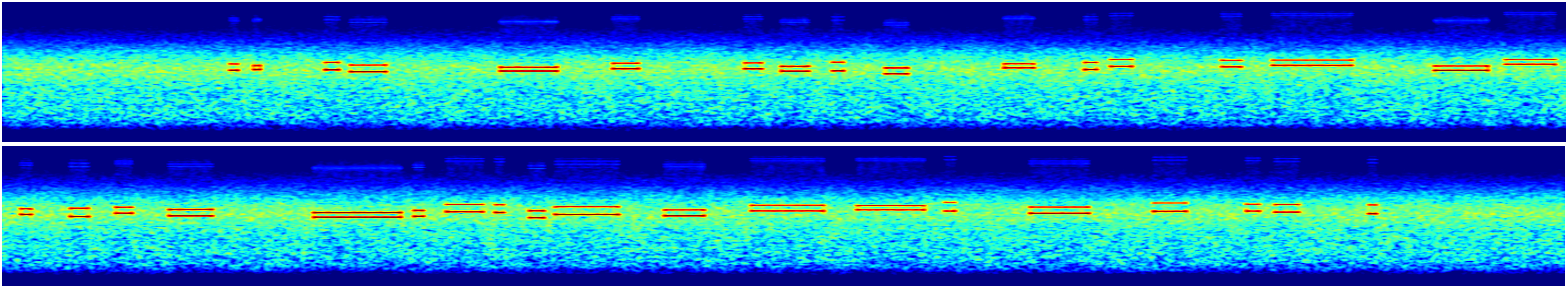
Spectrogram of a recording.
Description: Pairs of high tones at irregular times, with phone line noise. There is no code.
